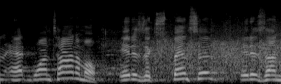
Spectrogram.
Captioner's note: applause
